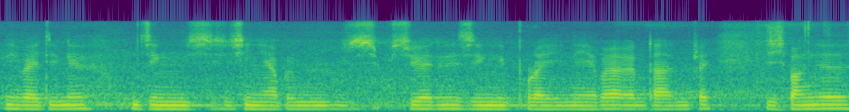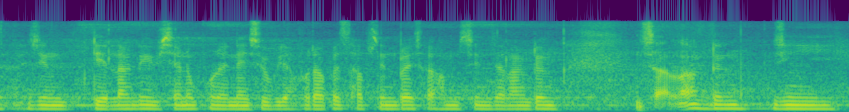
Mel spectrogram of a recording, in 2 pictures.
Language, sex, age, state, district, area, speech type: Bodo, male, 18-30, Assam, Chirang, rural, spontaneous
